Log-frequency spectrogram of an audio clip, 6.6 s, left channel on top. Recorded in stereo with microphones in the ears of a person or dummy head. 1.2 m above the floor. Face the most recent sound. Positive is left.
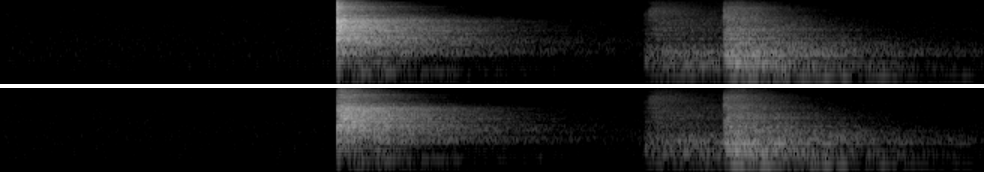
turn(degrees=5)  # may be behind; listen again after turning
